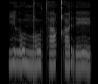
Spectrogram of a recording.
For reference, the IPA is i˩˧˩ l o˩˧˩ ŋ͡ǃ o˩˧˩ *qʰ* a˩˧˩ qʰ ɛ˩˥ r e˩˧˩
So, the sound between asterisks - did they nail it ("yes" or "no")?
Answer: no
